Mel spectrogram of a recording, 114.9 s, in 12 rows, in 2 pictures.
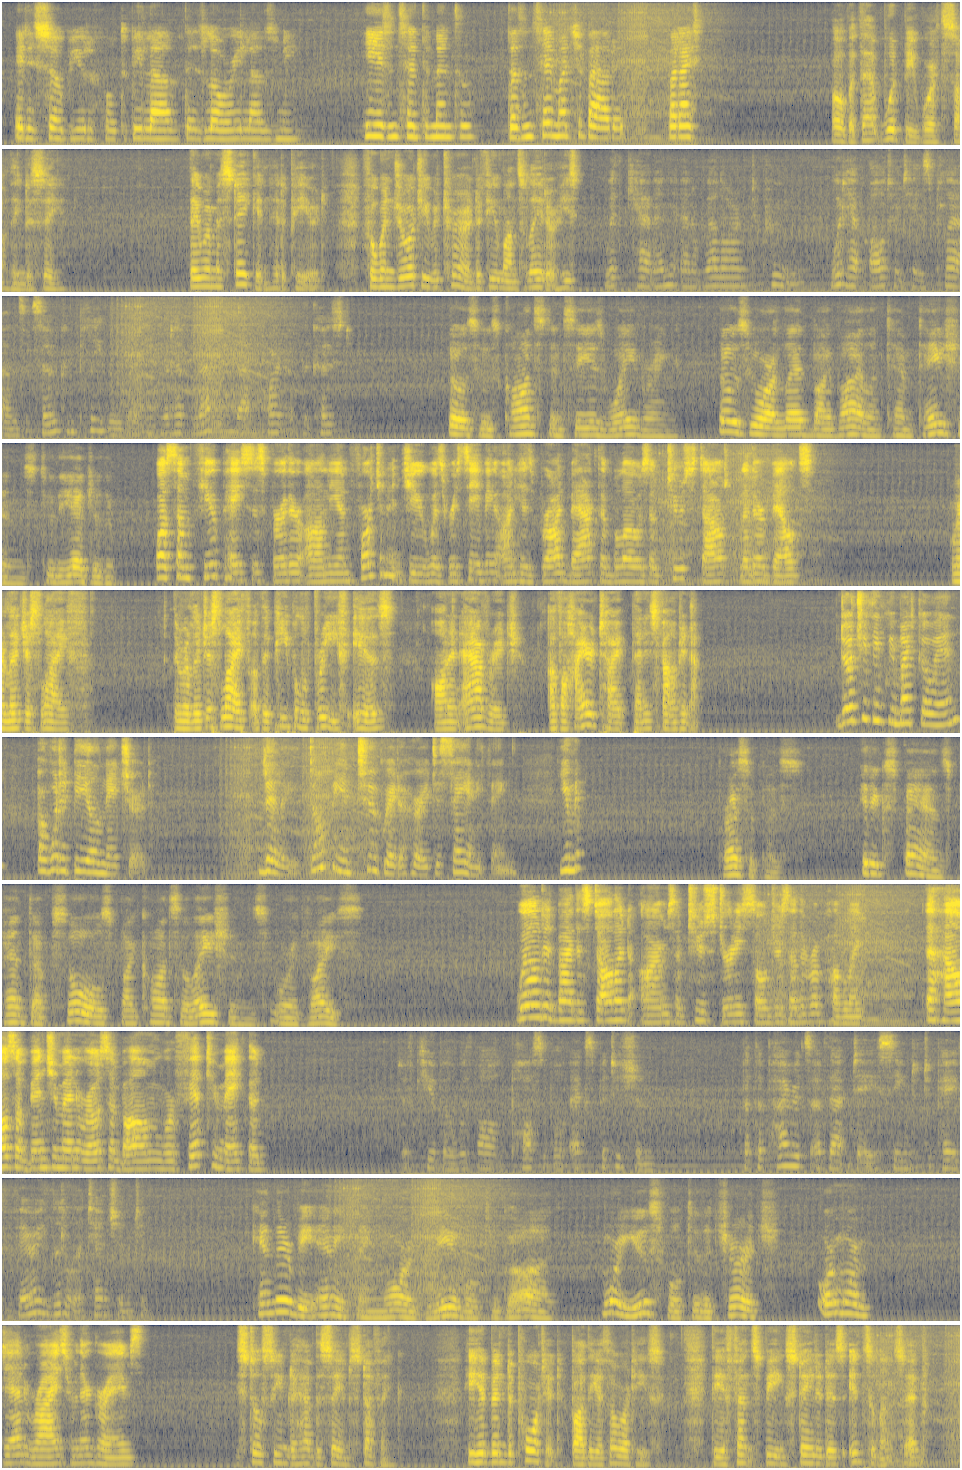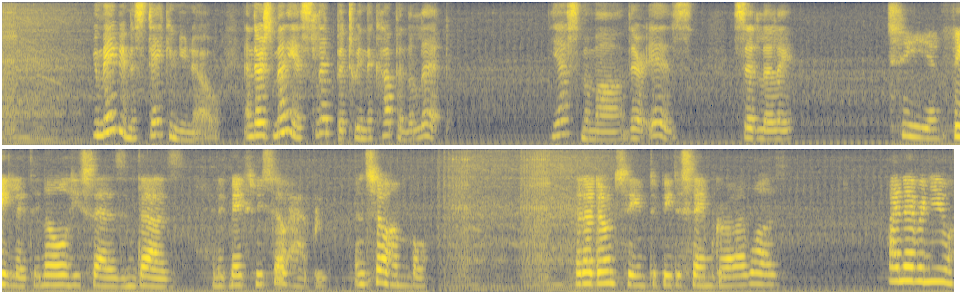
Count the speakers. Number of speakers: seven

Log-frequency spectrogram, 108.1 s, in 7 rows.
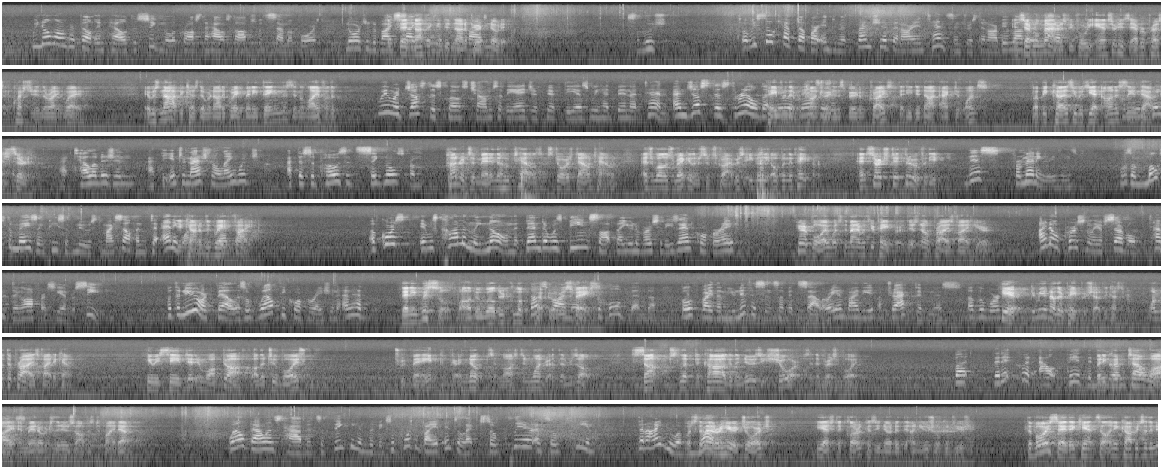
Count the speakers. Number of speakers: two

